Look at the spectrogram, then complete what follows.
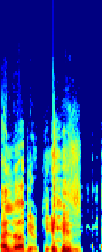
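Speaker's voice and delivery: high, creepy, predatory voice. Doing a joke bit on the show, in a mock pedophile voice. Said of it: "Your pedophile voice".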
